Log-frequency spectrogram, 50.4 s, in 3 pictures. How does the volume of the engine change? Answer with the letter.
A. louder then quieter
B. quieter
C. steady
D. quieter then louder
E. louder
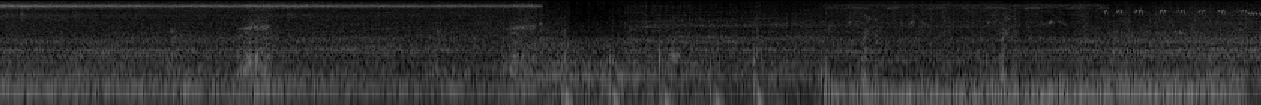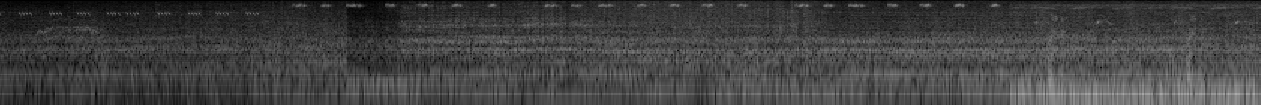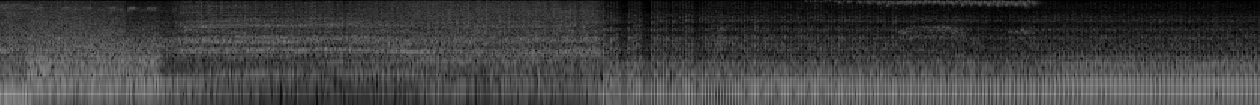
E.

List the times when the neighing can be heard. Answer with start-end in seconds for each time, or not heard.
17.3-18.4, 45.5-47.5.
